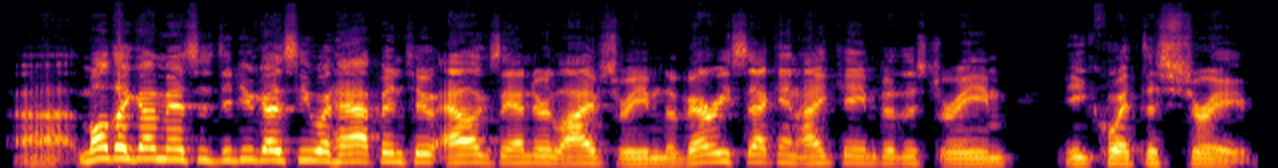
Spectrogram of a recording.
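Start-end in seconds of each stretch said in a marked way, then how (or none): none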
